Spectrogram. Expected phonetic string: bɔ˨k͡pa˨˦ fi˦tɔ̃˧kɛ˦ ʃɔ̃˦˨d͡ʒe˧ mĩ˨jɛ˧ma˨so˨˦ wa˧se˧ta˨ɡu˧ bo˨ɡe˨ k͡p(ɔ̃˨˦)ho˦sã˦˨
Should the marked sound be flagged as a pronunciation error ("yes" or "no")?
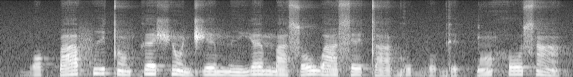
no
